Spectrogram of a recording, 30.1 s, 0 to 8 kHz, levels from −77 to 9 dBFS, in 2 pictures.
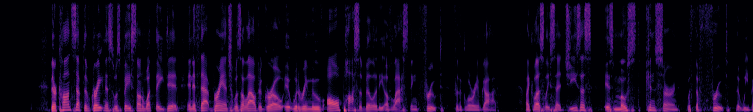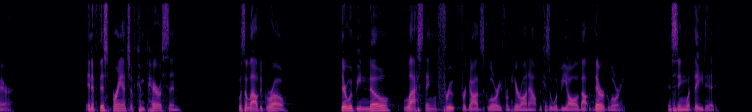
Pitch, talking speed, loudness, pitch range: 125 Hz, 160 wpm, -35 LUFS, 105-145 Hz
